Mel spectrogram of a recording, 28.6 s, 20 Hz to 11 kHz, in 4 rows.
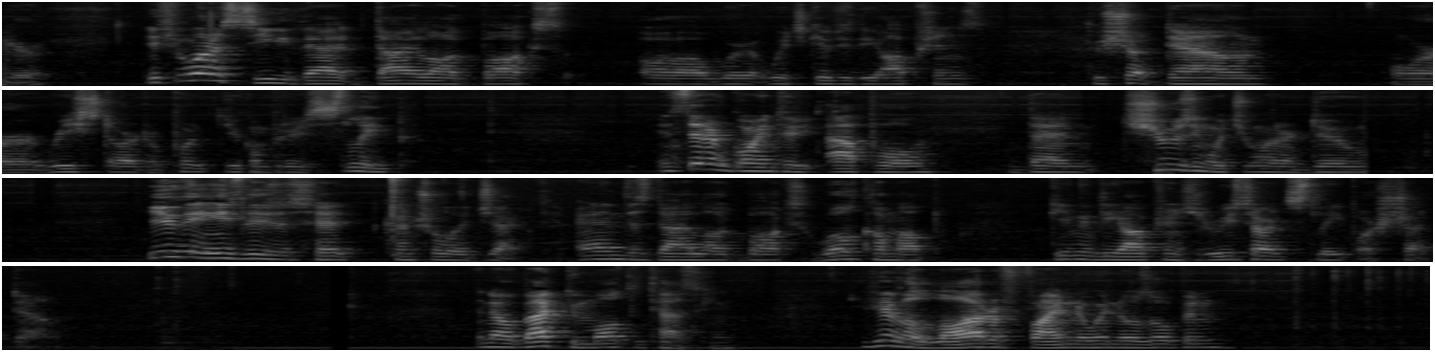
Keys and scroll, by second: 27.9 super+n.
